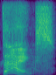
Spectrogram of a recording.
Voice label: Team Thanks, Female; T2 Female 04

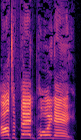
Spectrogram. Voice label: DEFEND, Female

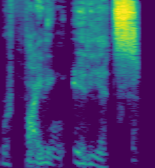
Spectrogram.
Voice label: Enemy Disarray, Male

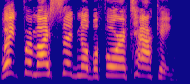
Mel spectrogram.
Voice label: Attack Wait, Female

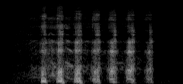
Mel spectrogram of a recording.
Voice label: Woohoo, Male

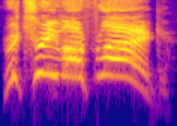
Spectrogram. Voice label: Flag Retrieve, Soldier Male

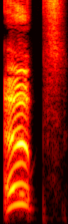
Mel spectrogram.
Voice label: Ooops, Soldier Male; Soldier Male 03

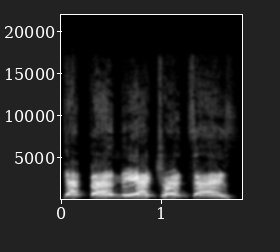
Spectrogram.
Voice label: Defend Entrances, Excited Guy

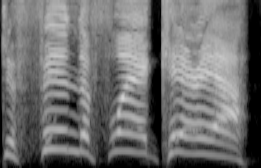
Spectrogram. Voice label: Defend Flag Carrier, Male

